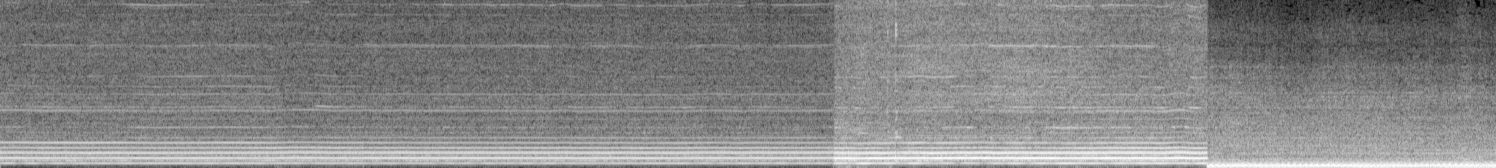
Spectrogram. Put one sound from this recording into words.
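A ride-on mower engine hums steadily close by.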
